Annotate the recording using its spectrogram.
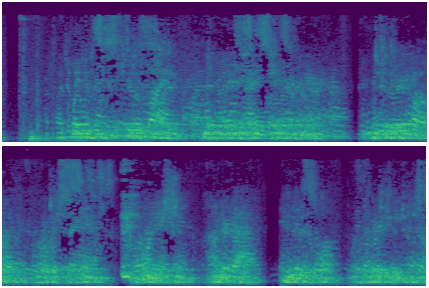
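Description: A crowd of men and women recite together in unison in a large room.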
